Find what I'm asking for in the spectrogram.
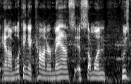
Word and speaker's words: Mantz: Now, his name is spelled M-A-N-T-Z, Mance Pain Chamber.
